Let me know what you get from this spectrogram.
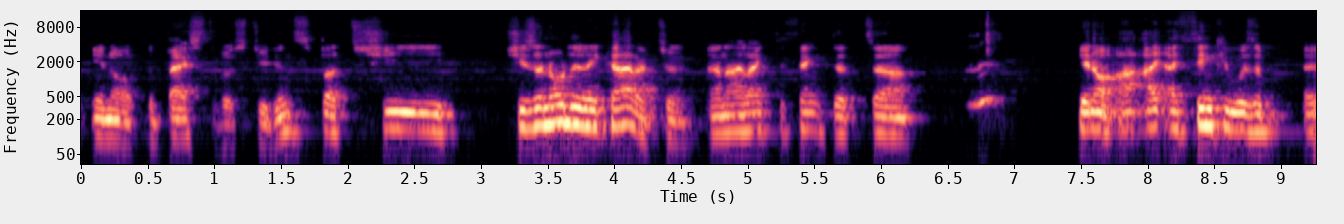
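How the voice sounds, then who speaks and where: A middle-aged man speaks over a video call in a lowish, bright voice. He halts often, restarting phrases as he hunts for words in English. A faint room hum sits behind him. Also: poor audio. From Italy. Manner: hesitant, searching for words, many restarts. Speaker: documentary filmmaker. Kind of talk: festival Q&A answer.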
